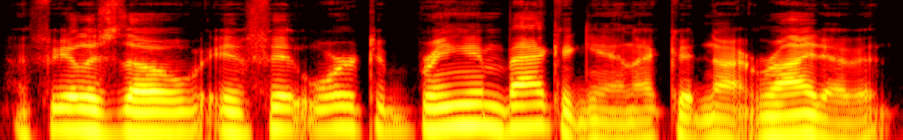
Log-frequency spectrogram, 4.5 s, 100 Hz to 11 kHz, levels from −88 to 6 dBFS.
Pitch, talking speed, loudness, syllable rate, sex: 125 Hz, 240 wpm, -15 LUFS, 5.1 syllables/s, male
